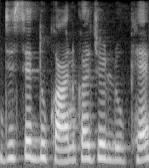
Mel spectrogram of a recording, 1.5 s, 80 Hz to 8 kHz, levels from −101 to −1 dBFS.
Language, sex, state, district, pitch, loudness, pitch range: Hindi, female, Chhattisgarh, Bastar, 245 Hz, -17 LUFS, 220-255 Hz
